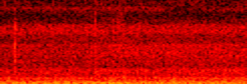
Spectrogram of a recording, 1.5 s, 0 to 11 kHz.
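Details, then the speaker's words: Microwave oven on 220 V AC supply running normally on the timer, with a steady low hum, constant drone and fan rush and no buzzing or arcing; the timer and heat setting cut the supply on and off. "So, hindi tuloy-tuloy yan na yan o, nagkakaroon ng cut-off yan ha."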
